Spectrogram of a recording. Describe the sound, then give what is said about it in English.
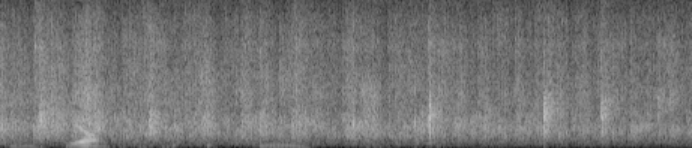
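A crowd at a Winter Springs commission meeting claps steadily in a dense, continuous patter of applause for Commissioners Cannon, Hale and Johnson, with a brief voice rising over it near the start. “Let me ask for one more round of applause for Commissioner Cannon, Commissioner Hale, and Commissioner Johnson.”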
